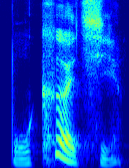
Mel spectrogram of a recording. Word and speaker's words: 不客气: Para dizer de nada, 不客气. 不, subindo, 客气, desce e neutro.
